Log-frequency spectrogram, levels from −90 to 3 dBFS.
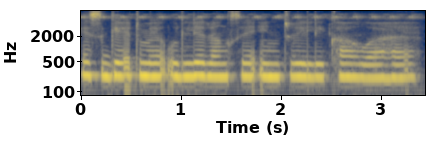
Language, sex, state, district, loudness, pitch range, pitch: Hindi, female, Jharkhand, Garhwa, -13 LUFS, 225-235 Hz, 230 Hz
